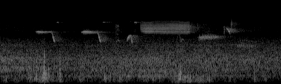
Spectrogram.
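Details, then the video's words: On a windy 12 April 2013 at Aliso Creek Trail near Portola Parkway, California, a Song Sparrow sings its "doo-dee-doo" song: a few clear, high whistled notes, then a dry buzz and quick chips, over low outdoor hiss. "Song Sparrow "doo-dee-doo" song"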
